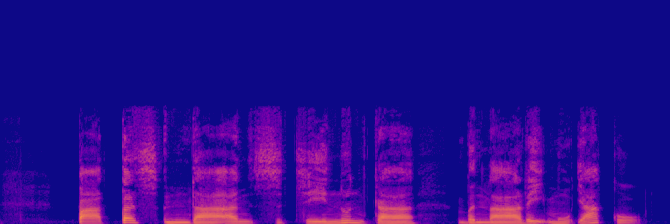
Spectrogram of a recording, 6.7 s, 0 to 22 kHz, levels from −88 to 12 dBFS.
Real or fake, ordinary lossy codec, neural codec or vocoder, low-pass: real; Opus, 24 kbps; none; 10.8 kHz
